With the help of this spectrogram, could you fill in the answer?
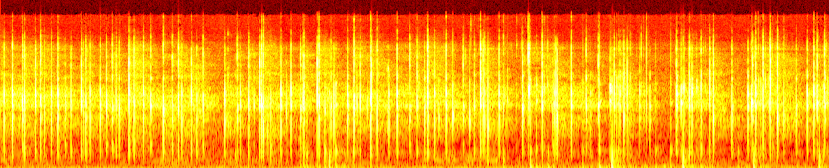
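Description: A small, round, hollow white plastic makeup compact is held close and rapidly tapped and scratched with long, dark-painted nails. The result is a dense stream of sharp, bright clicks and scratchy crackles with almost no ring, broken by a few deeper, hollow knocks.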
